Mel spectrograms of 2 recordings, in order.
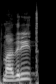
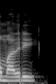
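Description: First: First "Madrid" ends in T, like Madrit; final T. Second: Second "Madrid" ends on the vowel, Madrí; no final D. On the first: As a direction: stop the last D of "Madrid" as a T. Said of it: "si estás hablando y dices". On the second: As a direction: leave the last D off "Madrid". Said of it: "Sin la D directamente". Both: Shown as a demonstration.

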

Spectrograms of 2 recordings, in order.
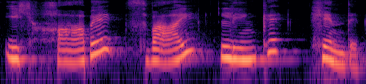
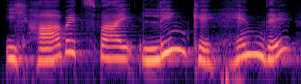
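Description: First: Very slow, softer German idiom; teacher repeating the German idiom slowly; slow model phrase. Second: Very slow German idiom; teacher pacing out a German idiom; slow model phrase. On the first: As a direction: say it slowly and gently for learners. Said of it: "entonces se dice". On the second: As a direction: say it slowly for the class. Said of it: "en alemán se dice". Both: Shown as a demonstration.

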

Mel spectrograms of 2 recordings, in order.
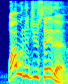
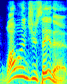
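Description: First: Much higher, baffled question; incredulous cop. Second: High, slow, laughing cop asking why; laughing disbelief. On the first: Cops reacting to the non-alcoholic reveal, high incredulous. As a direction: throw it up high in disbelief. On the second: Cop laughing at the drunk guy, high and slow. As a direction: laugh through the question. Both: Retold or imitated.

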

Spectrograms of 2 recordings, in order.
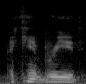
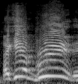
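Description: First: Low, faint plea for help; retold quiet plea. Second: High, loud mock-panicked yell; retold hella loud cry. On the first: Man weakly trying to get his wife's attention, quiet retold plea. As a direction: softly imitate struggling to speak. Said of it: "I was saying it". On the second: Man waking himself from sleep paralysis, loud high yell. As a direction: yell it as if jolting awake. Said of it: "said it hella loud".

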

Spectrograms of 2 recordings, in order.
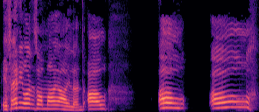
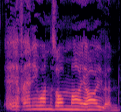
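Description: First: Much louder and higher, spluttering; anger building into a choked cry; sputtering rage, "I'll" stuck and rising; furious. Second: Slow, stressed on "on", rising; tense start of a threat; angry threat held back; fierce and angry. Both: Acted. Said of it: "looking very fierce and angry".

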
